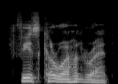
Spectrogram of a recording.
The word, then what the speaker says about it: Physical 100: 영어로 Physical 100. 피지컬 하면 안 됩니다. 영어 발음은. Physical 100.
